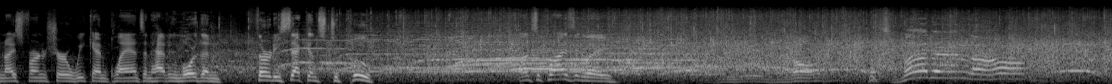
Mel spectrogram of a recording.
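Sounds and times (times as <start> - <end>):
speech: 0.0 - 4.1, 5.2 - 6.3, 8.7 - 10.3
audience of parents clapping: 1.9 - 11.1.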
